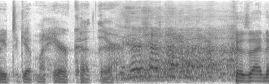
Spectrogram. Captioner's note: attendees laughing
